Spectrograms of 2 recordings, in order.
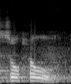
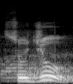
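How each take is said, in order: First: The middle consonant is a breathy 'h' sound. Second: The middle consonant is a 'j' sound. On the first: The speaker calls it wrong. "bukan suhu" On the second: The speaker calls it right. "Perhatikan ada titiknya"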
